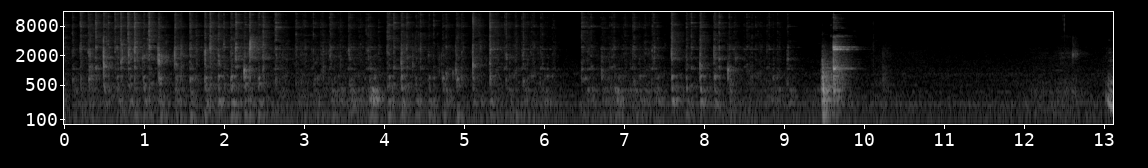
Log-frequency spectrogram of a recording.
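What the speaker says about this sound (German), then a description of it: "nun nehme ich mir diesen Schneebesen und rühre die Eimasse" A wire whisk stirs egg mixture for crème brûlée in a bowl, giving fast, close, rhythmic metallic clicking and ticking that runs steadily for about nine seconds before stopping with a final clatter. No one talks.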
